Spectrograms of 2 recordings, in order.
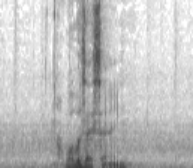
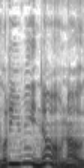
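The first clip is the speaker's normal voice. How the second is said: high-pitched mock protest; mock incredulous; 12 semitones higher than usual. Tourist correcting locals about Monster, mock incredulous. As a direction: act out a baffled objection, pitched way up. Retelling his protest to the French.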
